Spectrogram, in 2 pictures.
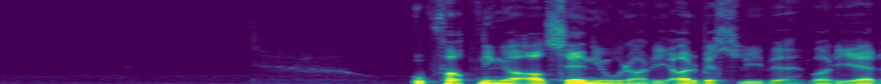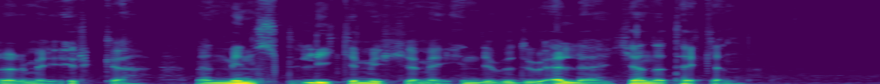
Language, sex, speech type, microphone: Norwegian, male, read, Shure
